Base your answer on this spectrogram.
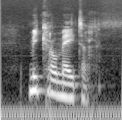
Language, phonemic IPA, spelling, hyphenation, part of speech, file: Dutch, /ˈmikroˌmetər/, micrometer, mi‧cro‧me‧ter, noun, Nl-micrometer.ogg
- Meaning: 1. micrometer (unit of measure) 2. micrometer (measuring device)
